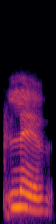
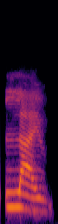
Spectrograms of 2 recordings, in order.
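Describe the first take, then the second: First: "live" said as liv, short i like in give; corrected short i. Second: "live" said as laiv, long i like in five. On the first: Teacher correcting herself, "live" with a short i. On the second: Teacher's first slip, saying "live" as laiv. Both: Shown as a demonstration. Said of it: "I'm sorry, live".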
